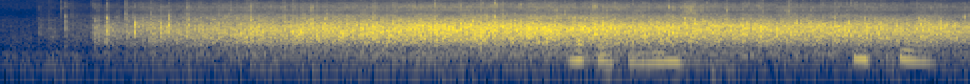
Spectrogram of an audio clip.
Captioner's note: applause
